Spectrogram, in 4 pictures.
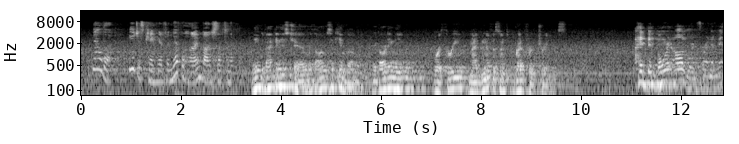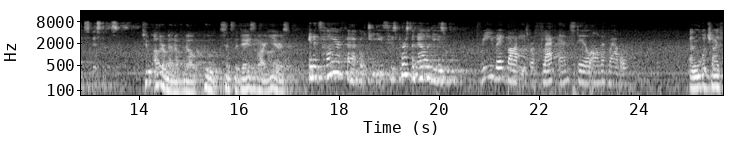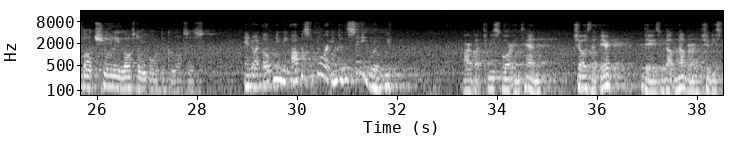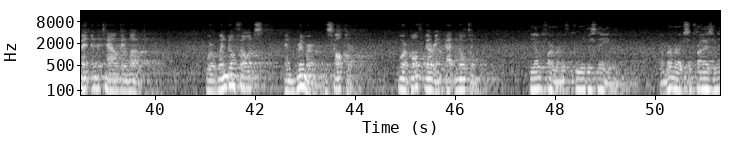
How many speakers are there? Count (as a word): nine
